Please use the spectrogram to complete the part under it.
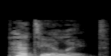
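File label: "petiolate", British English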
